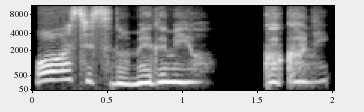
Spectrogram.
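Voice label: Vox Skill Japanese; Laudia; kingsraid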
